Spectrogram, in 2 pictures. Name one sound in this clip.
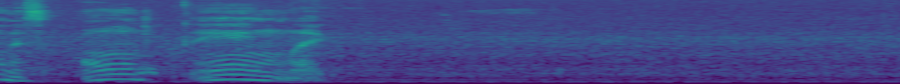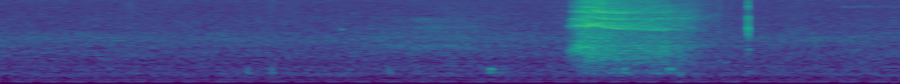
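A young woman speaks casually, close to the microphone.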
